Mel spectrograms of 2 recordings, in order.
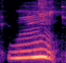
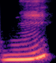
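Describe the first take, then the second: First: The syllable is said on a high pitch. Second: The syllable is said on a plain, ordinary pitch. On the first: The speaker calls it right. "c'est un ton haut" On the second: The speaker calls it wrong. "ça doit pas être prononcé simplement ni"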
